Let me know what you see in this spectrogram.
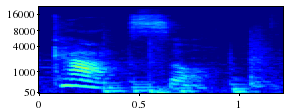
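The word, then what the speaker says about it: cazzo: important is cats so katsu means dick be careful with the pronunciation katso it's a an exclamation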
